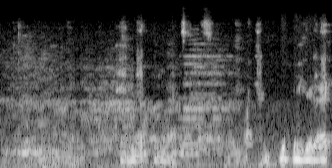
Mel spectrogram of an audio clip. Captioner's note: car hoots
